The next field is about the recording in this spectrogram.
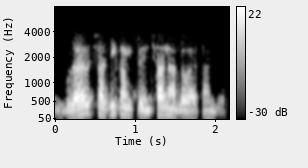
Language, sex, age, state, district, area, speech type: Sindhi, male, 30-45, Uttar Pradesh, Lucknow, urban, conversation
